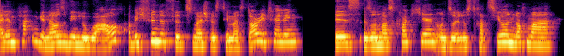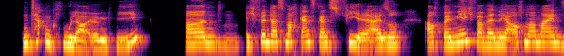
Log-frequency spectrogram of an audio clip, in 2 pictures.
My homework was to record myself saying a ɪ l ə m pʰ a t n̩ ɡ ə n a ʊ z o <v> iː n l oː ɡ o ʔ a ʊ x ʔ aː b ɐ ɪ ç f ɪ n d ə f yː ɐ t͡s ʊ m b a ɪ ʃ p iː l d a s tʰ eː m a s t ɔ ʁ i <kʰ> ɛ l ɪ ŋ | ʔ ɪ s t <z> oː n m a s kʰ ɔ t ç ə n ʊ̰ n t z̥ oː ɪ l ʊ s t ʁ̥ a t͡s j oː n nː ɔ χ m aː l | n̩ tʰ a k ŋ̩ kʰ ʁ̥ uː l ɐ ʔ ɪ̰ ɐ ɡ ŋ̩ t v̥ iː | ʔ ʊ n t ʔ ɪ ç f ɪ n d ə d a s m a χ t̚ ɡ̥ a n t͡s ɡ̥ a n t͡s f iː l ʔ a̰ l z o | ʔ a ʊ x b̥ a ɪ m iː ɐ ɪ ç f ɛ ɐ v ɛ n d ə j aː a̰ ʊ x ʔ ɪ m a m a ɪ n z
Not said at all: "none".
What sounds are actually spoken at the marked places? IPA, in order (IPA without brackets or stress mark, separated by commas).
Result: v, tʰ, z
